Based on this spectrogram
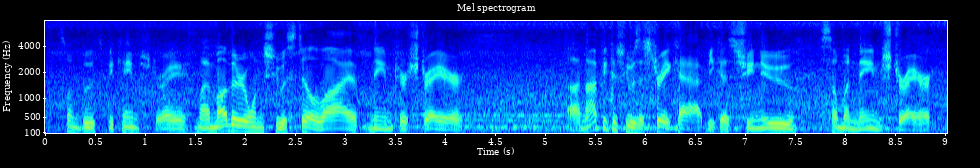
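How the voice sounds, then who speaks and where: Soft-spoken, a man with a fairly low pitch keeps a fairly even intonation over noticeable background noise. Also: moderate pace. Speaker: vlogger filming a walk. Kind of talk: casual walking vlog monologue. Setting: outdoors on a bike path. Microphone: camcorder mic, voice recorded very quiet.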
